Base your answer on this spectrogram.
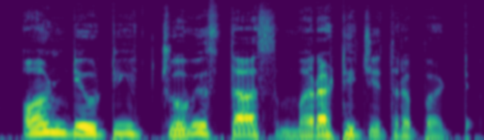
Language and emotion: Marathi, neutral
